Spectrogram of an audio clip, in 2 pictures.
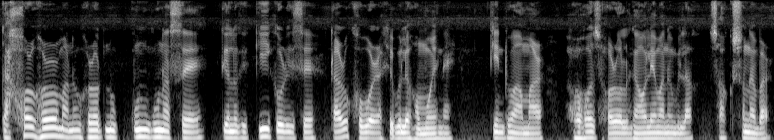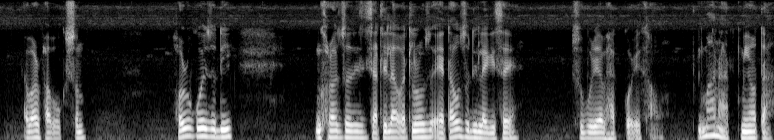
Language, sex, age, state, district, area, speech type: Assamese, male, 30-45, Assam, Dhemaji, rural, spontaneous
